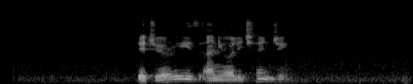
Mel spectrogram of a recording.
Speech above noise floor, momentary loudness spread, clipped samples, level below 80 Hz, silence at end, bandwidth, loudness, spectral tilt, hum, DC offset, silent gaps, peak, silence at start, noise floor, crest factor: 30 dB; 11 LU; under 0.1%; -72 dBFS; 1.2 s; 10 kHz; -31 LUFS; -4.5 dB/octave; none; under 0.1%; none; -10 dBFS; 1.4 s; -61 dBFS; 24 dB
